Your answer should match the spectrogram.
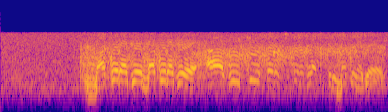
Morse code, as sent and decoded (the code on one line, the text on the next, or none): none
